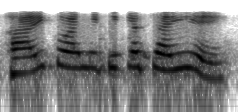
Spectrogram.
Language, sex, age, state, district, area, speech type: Hindi, female, 18-30, Uttar Pradesh, Azamgarh, rural, conversation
